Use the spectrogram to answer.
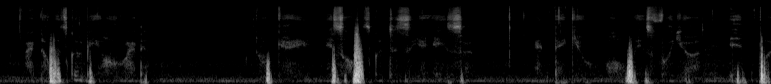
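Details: Aphonia with whispered speech from laryngitis in an adult man who has lost his voice but is getting better.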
